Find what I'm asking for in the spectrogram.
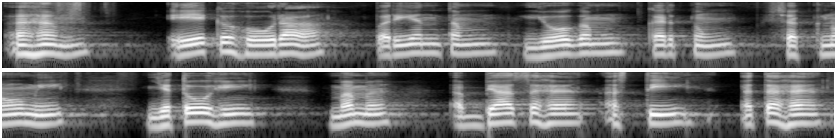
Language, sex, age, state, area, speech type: Sanskrit, male, 18-30, Rajasthan, rural, spontaneous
